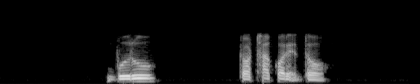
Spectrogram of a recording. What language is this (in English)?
Santali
